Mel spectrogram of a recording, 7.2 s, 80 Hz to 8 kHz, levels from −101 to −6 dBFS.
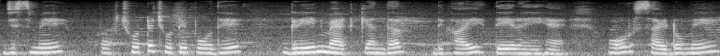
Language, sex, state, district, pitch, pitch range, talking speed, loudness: Hindi, female, Punjab, Fazilka, 200 Hz, 190-215 Hz, 135 wpm, -17 LUFS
